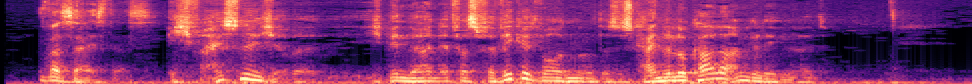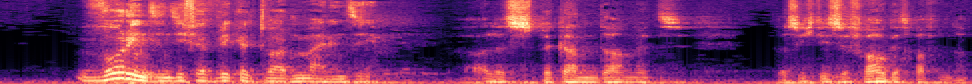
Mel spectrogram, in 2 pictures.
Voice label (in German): Synchron; The Tourist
